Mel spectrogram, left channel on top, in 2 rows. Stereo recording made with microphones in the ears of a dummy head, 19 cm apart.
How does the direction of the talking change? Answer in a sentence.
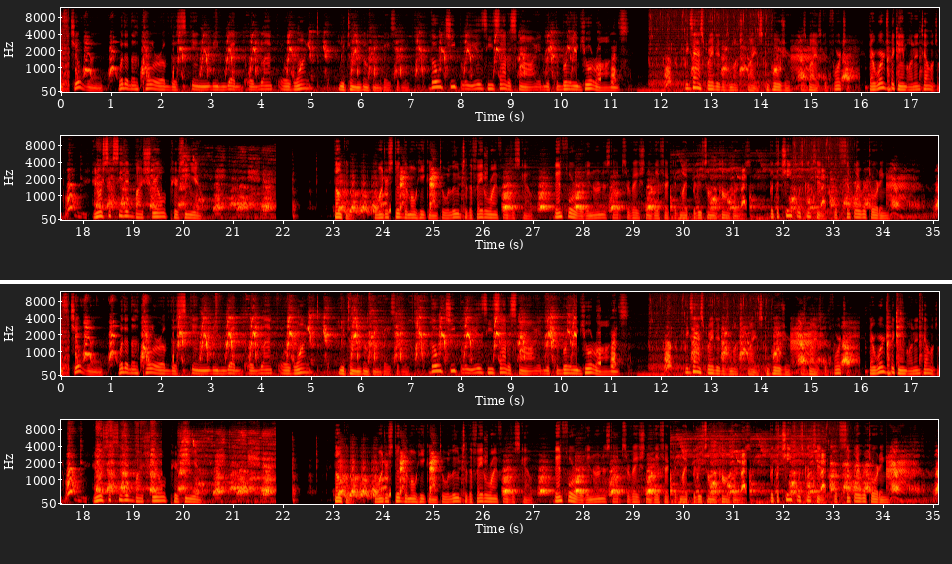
You can hear the talking move from right to left and back again.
